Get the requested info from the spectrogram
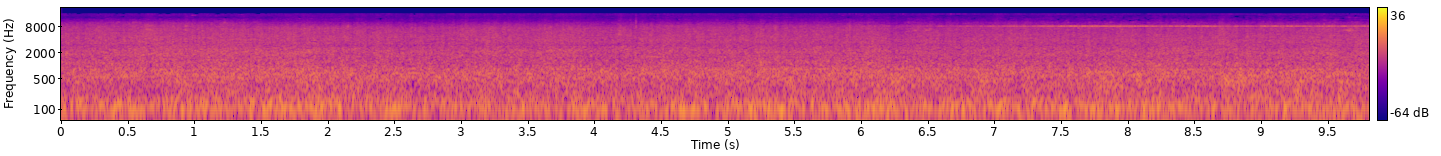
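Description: Steady rolling noise of a freight train of tank wagons passing close by on the rails.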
